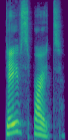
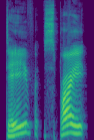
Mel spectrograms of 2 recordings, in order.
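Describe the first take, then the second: First: The two words run together without a pause. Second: There is a pause between the two words.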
